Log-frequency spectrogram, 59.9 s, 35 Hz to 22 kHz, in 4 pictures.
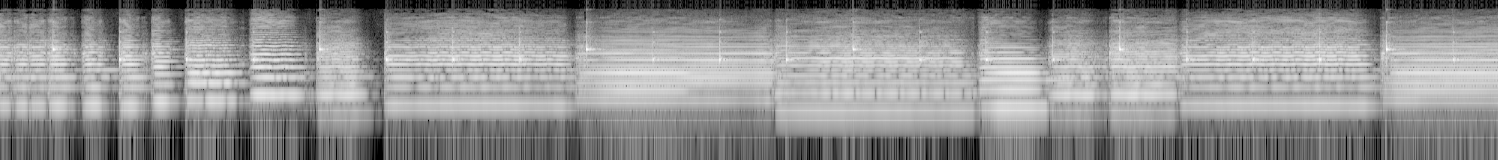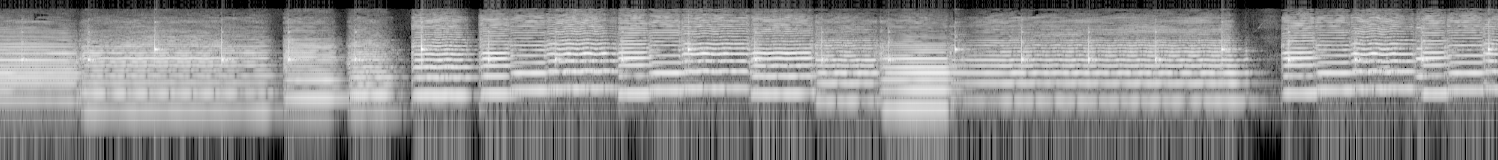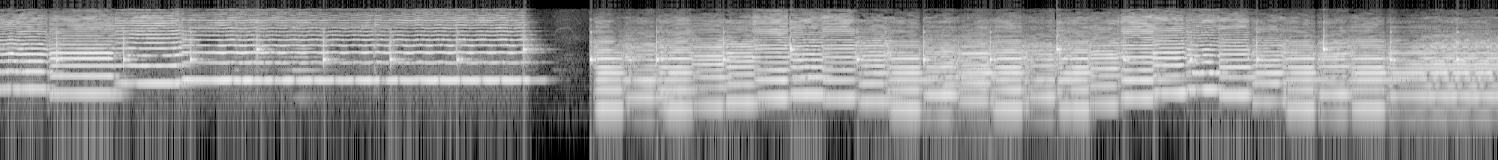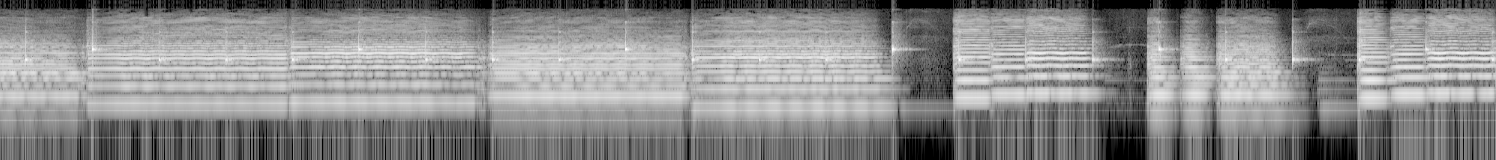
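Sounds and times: bowed string instrument melody: 0.0s - 59.9s.

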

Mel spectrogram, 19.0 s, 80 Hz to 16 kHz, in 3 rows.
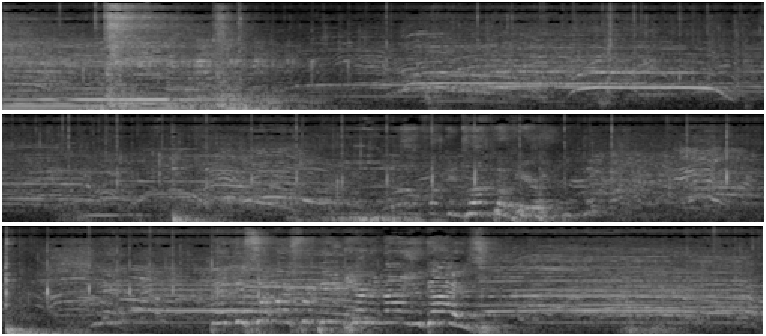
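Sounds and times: live hard rock band playing: 0.0s - 2.7s
audience cheering and whooping: 0.0s - 15.5s, 16.3s - 19.0s.

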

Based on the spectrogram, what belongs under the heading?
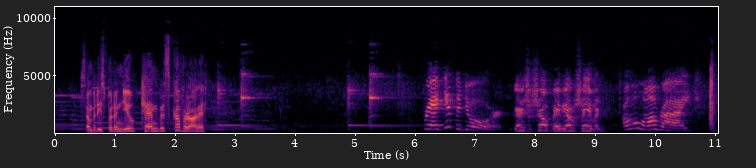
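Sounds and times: two-note doorbell chime: 2.6s - 3.6s, 4.9s - 5.8s.

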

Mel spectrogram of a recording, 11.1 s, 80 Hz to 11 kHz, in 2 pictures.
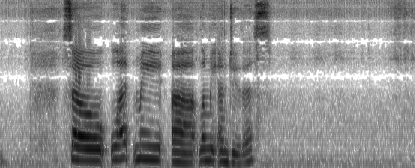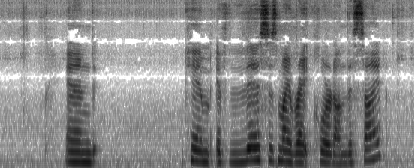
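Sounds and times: leather cord rustling: 3.9s - 6.1s.

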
